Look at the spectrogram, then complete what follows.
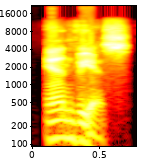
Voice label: "envious", American

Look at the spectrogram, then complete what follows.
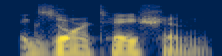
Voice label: "exhortation", American

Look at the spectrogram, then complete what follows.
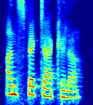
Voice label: "unspectacular", Indian

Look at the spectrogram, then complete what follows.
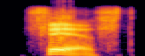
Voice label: "fifth", American

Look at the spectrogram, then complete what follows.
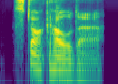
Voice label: "stockholder", British

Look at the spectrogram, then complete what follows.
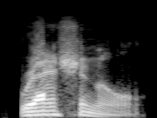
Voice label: "rational", American

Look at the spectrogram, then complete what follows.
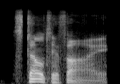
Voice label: "stultify", British

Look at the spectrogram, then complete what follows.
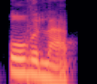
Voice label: "overlap", Indian

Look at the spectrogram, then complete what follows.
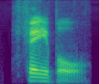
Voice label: "fable", American

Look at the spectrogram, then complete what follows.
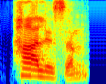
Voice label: "holism", Indian

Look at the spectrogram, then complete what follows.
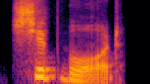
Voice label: "shipboard", Indian

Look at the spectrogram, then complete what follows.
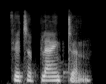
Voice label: "phytoplankton", Indian; Dictionary

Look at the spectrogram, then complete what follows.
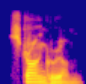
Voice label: "strongroom", American

